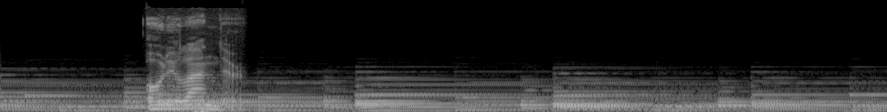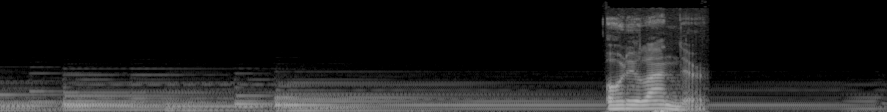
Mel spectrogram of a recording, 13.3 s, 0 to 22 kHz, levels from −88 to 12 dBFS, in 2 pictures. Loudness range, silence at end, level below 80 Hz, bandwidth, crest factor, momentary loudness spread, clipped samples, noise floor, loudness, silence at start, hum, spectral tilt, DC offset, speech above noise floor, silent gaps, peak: 8 LU; 0 s; -42 dBFS; 16.5 kHz; 22 dB; 20 LU; under 0.1%; -48 dBFS; -28 LUFS; 0 s; none; -6 dB/octave; 0.2%; 26 dB; none; -6 dBFS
